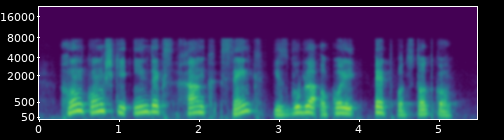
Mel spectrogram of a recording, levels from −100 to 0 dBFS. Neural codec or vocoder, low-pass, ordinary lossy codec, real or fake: codec, 16 kHz, 4 kbps, FreqCodec, smaller model; none; none; fake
